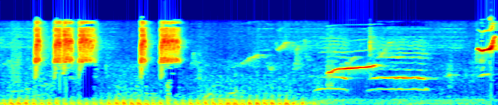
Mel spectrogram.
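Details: White-rumped shama of the Medan variety singing hard: harsh broadband bursts first, then a pause, then clear rising and level whistled notes and a final high squeak.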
